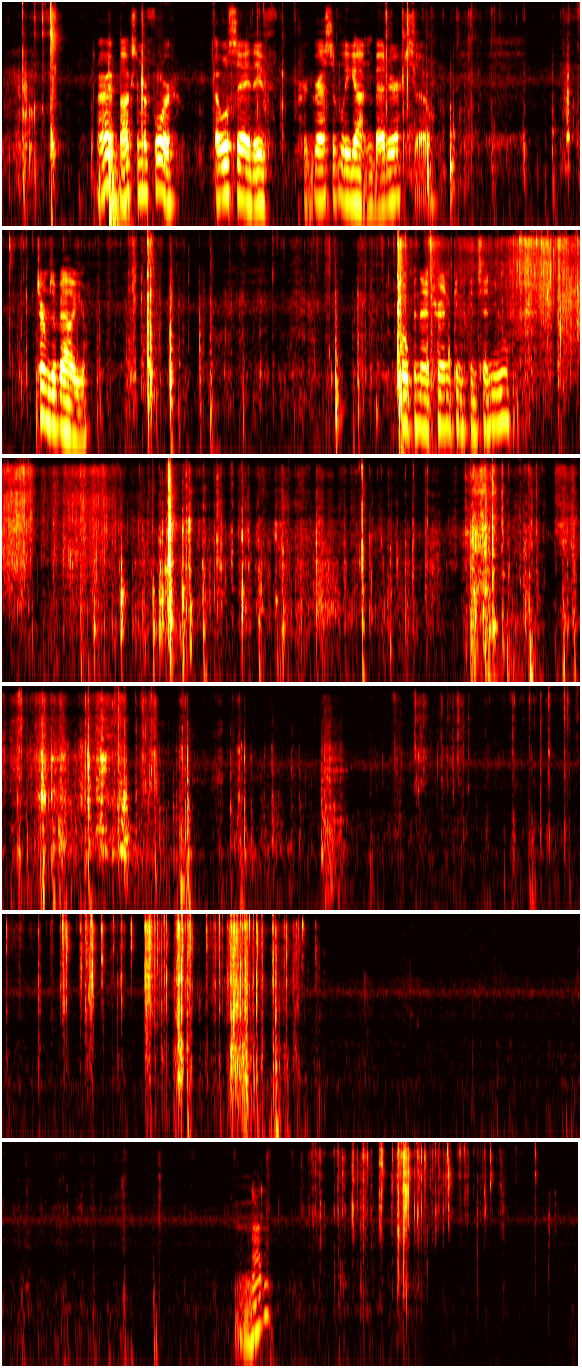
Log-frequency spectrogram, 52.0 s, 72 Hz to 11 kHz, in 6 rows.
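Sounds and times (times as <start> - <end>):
plastic packaging crinkling and tearing: 8.4 - 28.7, 31.8 - 39.4, 46.9 - 51.5.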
